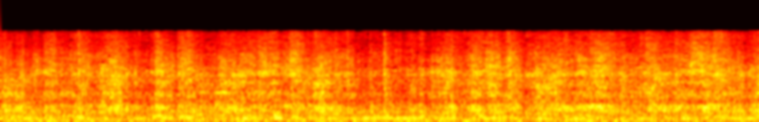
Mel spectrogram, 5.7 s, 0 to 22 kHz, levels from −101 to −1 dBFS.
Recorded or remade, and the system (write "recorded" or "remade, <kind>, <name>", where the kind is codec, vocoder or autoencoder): remade, vocoder, BigVGAN v2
